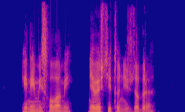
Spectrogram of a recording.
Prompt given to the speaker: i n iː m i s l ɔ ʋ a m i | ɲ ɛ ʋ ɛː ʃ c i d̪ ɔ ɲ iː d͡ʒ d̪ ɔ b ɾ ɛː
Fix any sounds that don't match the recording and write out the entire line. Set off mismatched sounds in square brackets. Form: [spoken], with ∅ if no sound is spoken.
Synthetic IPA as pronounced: i n iː m i s l ɔ ʋ a m i | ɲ ɛ ʋ [ɛ] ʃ c i [t̪] ɔ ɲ [i] d͡ʒ d̪ ɔ b ɾ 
